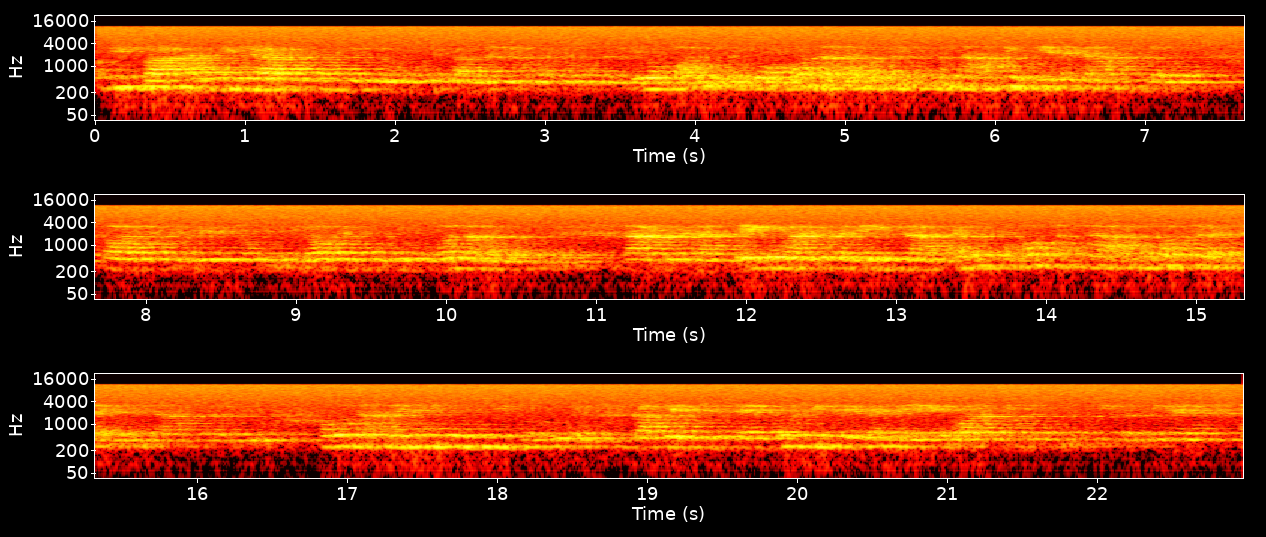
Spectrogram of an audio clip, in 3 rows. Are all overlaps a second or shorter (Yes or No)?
No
